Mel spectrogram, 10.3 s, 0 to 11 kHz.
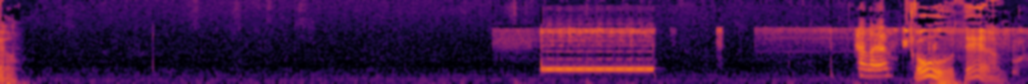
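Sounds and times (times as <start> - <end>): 
speech: 0.0 - 0.2, 8.6 - 10.2
outgoing phone call electronic ringback tone: 5.4 - 6.6.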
